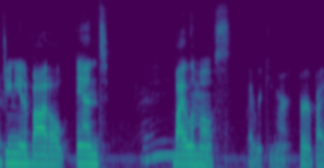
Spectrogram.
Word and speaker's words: bailamos: of that song I think you're saying it wrong bailamos is it a double el no ba il am OS by Olmos if it was double oh yes it's one out just one oh okay this is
